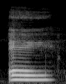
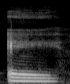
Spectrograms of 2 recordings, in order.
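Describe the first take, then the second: First: The vowel is said on a high pitch. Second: The vowel is said on a low pitch. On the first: "And high tone" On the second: "Long and low"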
